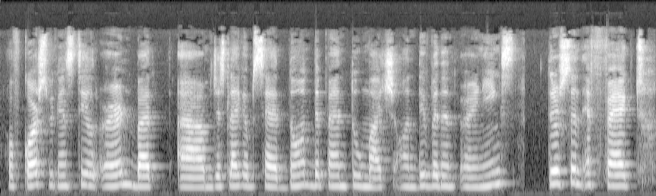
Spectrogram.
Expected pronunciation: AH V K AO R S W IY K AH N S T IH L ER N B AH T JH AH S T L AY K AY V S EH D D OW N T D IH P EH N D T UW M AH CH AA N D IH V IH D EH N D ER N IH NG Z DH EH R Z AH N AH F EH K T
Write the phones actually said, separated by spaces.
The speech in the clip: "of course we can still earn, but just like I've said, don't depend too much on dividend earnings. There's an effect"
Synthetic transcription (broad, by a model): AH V K AO R S W IY K AH N S T IH L ER N B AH T JH AH S T L AY K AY B S EH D D OW N T D IH P EH N D T UW M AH CH AA N D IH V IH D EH N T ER N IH NG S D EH R S AH N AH F EH K T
